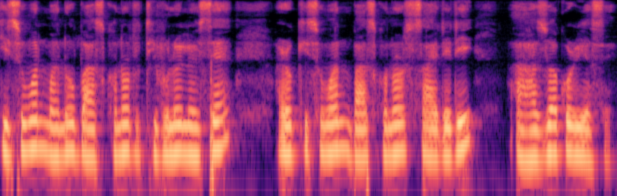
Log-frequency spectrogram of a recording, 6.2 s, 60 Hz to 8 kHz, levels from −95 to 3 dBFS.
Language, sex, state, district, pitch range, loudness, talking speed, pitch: Assamese, male, Assam, Sonitpur, 165-180 Hz, -14 LUFS, 145 wpm, 175 Hz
